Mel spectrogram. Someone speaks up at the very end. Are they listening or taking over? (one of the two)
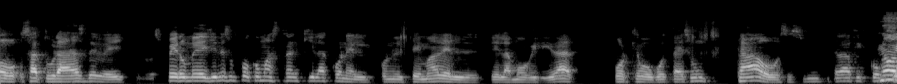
taking over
